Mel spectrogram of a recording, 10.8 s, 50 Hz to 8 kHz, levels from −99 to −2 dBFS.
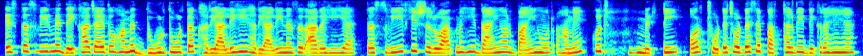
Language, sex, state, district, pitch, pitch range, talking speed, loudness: Hindi, female, Uttar Pradesh, Hamirpur, 255 Hz, 230-280 Hz, 210 wpm, -21 LUFS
